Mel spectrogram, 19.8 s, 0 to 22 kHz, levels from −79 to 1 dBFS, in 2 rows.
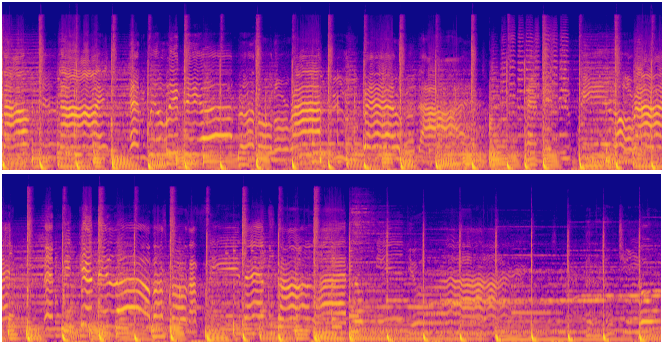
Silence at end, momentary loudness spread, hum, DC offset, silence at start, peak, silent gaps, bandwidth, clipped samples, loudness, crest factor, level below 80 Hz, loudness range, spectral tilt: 0 s; 7 LU; none; under 0.1%; 0 s; 0 dBFS; none; 17 kHz; 0.2%; -11 LUFS; 12 dB; -22 dBFS; 5 LU; -5 dB/octave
